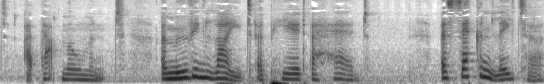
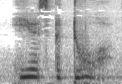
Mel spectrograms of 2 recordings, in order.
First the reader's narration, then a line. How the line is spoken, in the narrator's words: she whispered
